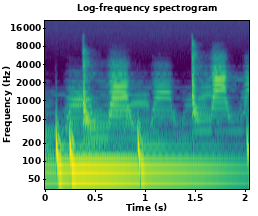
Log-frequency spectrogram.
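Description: Electronic intro music: synthesizer chords over a deep, sustained bass, with several short drum hits that drop in pitch.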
